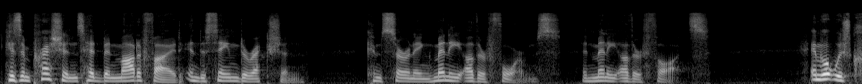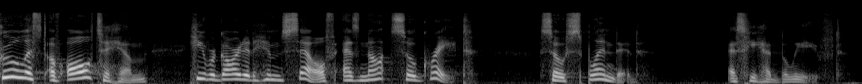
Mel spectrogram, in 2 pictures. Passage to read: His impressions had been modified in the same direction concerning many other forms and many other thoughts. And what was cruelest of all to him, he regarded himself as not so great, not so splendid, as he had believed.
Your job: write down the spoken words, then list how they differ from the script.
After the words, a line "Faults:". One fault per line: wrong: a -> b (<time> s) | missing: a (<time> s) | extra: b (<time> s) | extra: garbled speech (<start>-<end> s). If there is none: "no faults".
His impressions had been modified in the same direction concerning many other forms and many other thoughts. And what was cruelest of all to him, he regarded himself as not so great, so splendid, as he had believed.
Faults:
missing: not (13.4 s)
